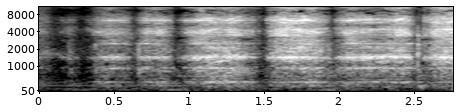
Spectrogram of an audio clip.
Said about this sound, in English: Cutting just a regular hacksaw blade. It's cutting right into it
